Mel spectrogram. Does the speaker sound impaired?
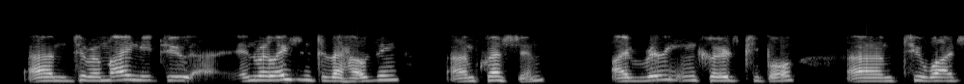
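Yes: cerebral palsy; uses voice very well, Siri voice texting on iPhone works with practice, sometimes misrecognized words.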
